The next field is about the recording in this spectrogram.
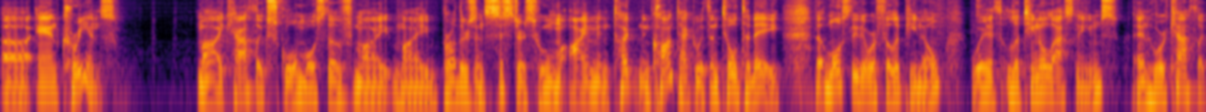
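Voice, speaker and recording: In a Californian accent, a man speaks at a moderate pace in a fairly low pitch, with lively intonation and very even loudness. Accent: Californian American English. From Los Angeles, Hollywood. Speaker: community advocate and county commissioner. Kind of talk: podcast interview. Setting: studio.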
